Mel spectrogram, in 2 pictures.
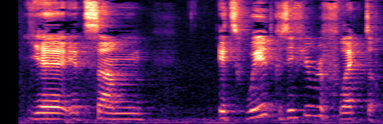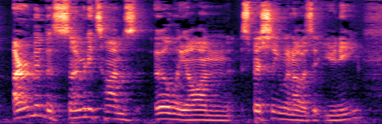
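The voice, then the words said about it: Australian accent. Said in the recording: “We can obviously hear your Australian accent.”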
